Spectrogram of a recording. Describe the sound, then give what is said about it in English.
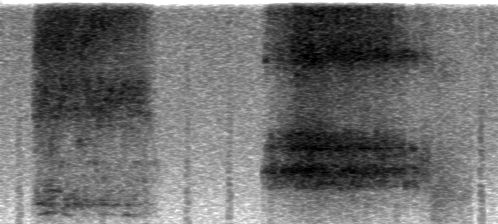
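Two long, deep breaths during a chakra healing session, each a soft, broad rush of air lasting over a second, separated by a short pause; no talk. “And you hear my deep breath, right?”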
